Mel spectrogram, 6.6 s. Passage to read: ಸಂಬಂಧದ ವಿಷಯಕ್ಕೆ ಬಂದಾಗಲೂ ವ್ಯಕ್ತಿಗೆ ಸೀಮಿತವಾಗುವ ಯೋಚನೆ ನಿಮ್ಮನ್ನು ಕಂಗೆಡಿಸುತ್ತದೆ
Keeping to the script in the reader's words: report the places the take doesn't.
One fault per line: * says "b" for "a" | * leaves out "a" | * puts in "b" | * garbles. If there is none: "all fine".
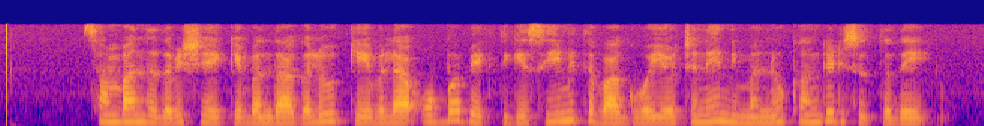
* puts in "ಕೇವಲ ಒಬ್ಬ"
